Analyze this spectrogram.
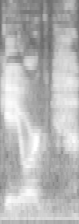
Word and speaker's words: Georg: sociologist named Georg Simmel he was German so you pronounced Georg Georg um who had a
